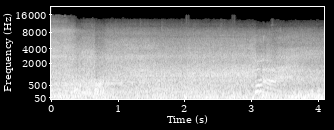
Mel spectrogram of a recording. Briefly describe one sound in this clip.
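A car engine hums as it drives past.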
